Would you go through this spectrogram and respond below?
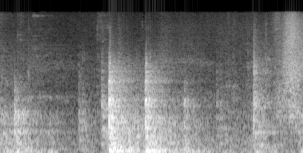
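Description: Newly hung, shimmed double doors on a door frame are swung and bumped shut, giving a few close wooden knocks and thuds with light rattles and brief pauses between them.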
